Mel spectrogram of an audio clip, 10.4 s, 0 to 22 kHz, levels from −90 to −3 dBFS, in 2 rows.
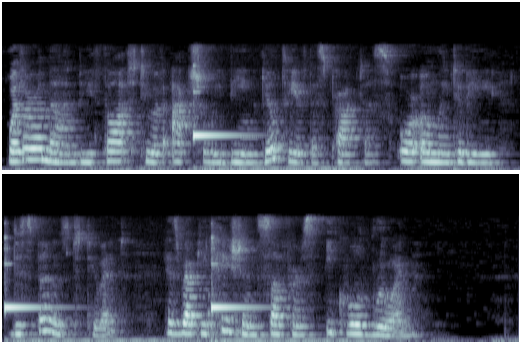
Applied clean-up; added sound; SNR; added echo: none; Marimba, xylophone; -1 dB; reverberation time 0.5 s.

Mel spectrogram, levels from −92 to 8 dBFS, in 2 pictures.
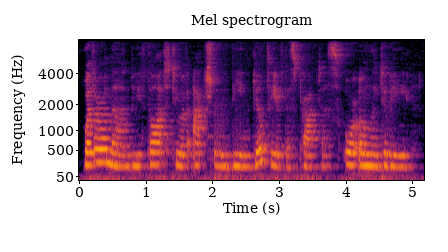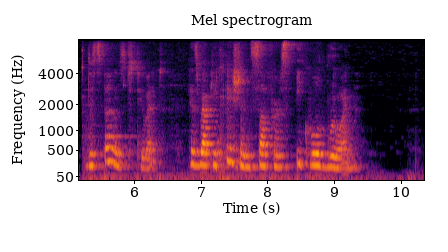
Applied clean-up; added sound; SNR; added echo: neural separator model SepFormer DNS4.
